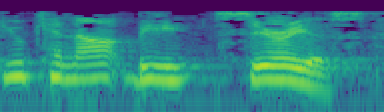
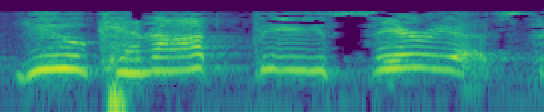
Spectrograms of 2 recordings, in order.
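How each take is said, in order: First: The same protest quoted only slightly raised and slowed; a calm half-hearted echo of the outburst; mild retold shout. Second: High, slow, drawn-out mock outraged yell; McEnroe yell. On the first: Pastor retelling McEnroe's line to the church, mild mock shout. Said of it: "he shouted". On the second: McEnroe yelling at the chair umpire, mock outrage. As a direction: belt it out like a furious tennis star. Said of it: "like, yells, he goes".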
